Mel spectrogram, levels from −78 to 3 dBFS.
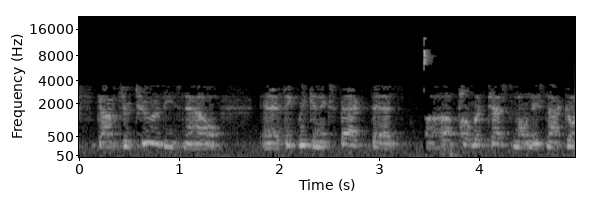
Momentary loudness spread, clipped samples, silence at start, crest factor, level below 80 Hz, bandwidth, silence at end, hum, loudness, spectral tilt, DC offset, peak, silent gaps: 8 LU; under 0.1%; 0 s; 30 dB; -56 dBFS; 7.6 kHz; 0 s; none; -30 LUFS; -3 dB/octave; under 0.1%; -2 dBFS; none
